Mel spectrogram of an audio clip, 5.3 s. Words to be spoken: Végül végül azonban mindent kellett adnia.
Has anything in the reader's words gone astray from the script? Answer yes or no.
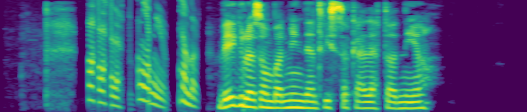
yes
